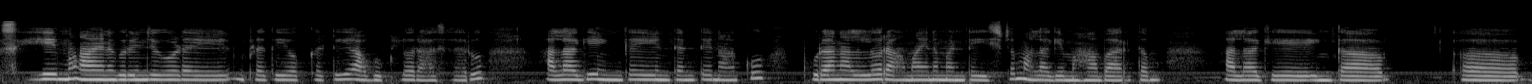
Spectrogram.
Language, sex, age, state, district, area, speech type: Telugu, female, 30-45, Andhra Pradesh, Guntur, urban, spontaneous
